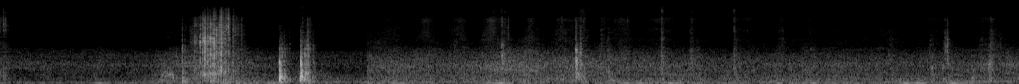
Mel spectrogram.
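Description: A microfiber cloth rubbing over the inside of a car's raised trunk lid: a soft, uneven rubbing with small ticks. About two seconds in comes a louder clatter, then two sharp clicks.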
